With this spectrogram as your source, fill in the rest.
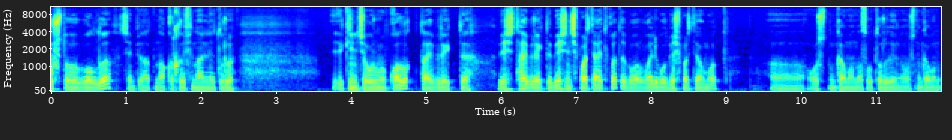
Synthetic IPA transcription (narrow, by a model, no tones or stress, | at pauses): oʃt̪obo̞lˠd̪ut͡ʃʰe̞mʲpʲjo̞nat̪ːɯnɑqɯɾqɯfʲinalʲnet̪ʰuɾu | ḛkint͡ʃioɾumop̚qʰɑlˠd̪ɯq̚t̪ʰɑjbiɾek̚t̪e | beʃt̪ʰɑjbiɾe̞k̚t̪ebe̞ʃ̬int͡ʃi̥pʰaɾrt̪ʲijɑjt̪ɯ̥p̚qojt̪ːeɑjlʲbolˠupbe̞ʃpaɾrt̪ʲɪjd̪anboot̪ | o̰ʃt̪uŋkomand̪aso̞t̪ʰoɾud̪eŋɡenoʃt̪uŋkomand̪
